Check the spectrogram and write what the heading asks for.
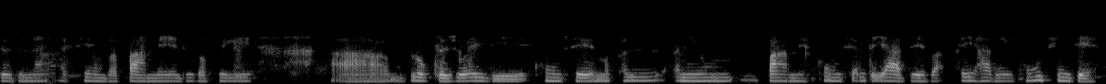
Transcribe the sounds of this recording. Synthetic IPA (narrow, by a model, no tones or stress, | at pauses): dudunaːsʰeŋbɐpameɐduɡaːkʰojɡi | blɔk̚dɐzuɐjdḭkʰuŋmsemɐkʰɐlɐniumpamekʰuŋmseɐmtʰɐjadɾebaːjɦanikʰuŋtʰiŋze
